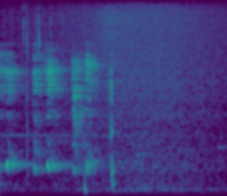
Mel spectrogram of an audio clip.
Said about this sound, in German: oh, das Babyfon. ich muss einen Cut machen und bin gleich wieder da.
